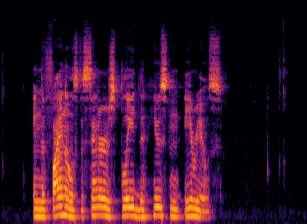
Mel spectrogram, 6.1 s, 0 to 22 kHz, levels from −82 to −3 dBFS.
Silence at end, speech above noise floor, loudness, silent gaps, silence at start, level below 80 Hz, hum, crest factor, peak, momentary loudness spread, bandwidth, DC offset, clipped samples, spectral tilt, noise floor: 1.75 s; 50 dB; -18 LUFS; none; 0.65 s; -58 dBFS; none; 18 dB; -2 dBFS; 8 LU; 13 kHz; under 0.1%; under 0.1%; -4.5 dB/octave; -68 dBFS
